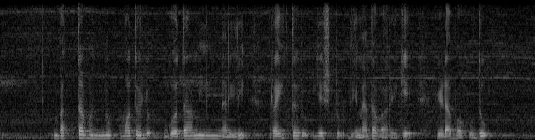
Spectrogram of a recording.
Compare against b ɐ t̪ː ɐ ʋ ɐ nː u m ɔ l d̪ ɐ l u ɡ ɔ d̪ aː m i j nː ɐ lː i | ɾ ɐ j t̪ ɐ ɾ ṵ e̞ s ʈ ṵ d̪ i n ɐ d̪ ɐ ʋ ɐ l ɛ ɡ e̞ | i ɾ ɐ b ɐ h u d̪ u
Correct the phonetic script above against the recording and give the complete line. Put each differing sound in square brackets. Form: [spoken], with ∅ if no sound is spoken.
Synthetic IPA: b ɐ t̪ː ɐ ʋ ɐ nː u m ɔ [∅] d̪ ɐ l u ɡ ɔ d̪ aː m i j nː ɐ lː i | ɾ ɐ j t̪ ɐ ɾ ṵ e̞ [ʂ] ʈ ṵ d̪ i n ɐ d̪ ɐ ʋ ɐ [ɾ] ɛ ɡ e̞ | i [ɽ] ɐ b ɐ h u d̪ u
